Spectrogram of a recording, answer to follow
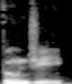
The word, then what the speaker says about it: fungi: foundation for other dishes fungi pronounced funji is a tender palenta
